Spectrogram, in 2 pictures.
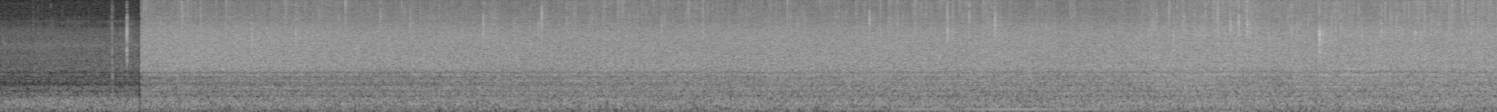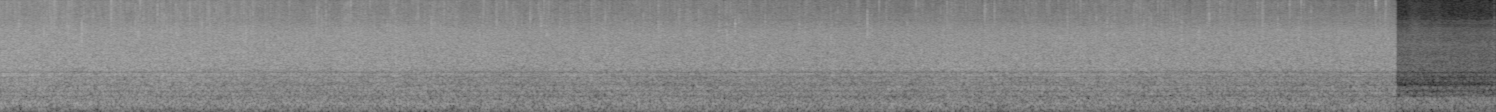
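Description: Steady rain shower falling on the deck, lawn and trees: an even hiss that starts suddenly about a second in and cuts off suddenly near the end.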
